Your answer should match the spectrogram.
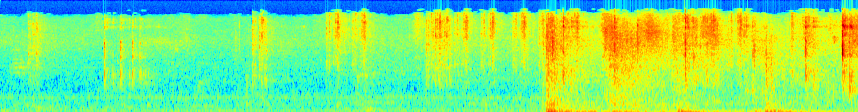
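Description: Table tennis ball clicking against bats and table during a serve and rally, a few sharp ticks spread over the first seconds. About four seconds in, loud arena crowd noise swells up over the rally.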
